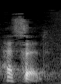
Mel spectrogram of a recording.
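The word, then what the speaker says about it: Hesed (חסד): It's a C-H-E-R-E-S-T-O-S, charestos. Okay, and the word in Hebrew is, what? Hesed.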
